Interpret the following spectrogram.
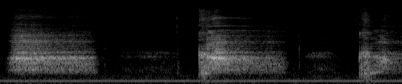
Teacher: my k um only happens when my tongue is going up and touching kind of the back of my throat and constricting or cutting off that airflow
